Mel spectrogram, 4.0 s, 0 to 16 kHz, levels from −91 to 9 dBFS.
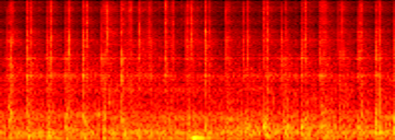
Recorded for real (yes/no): no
